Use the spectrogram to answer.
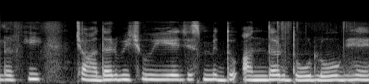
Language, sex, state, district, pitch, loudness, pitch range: Hindi, female, Rajasthan, Jaipur, 215 Hz, -12 LUFS, 205-225 Hz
